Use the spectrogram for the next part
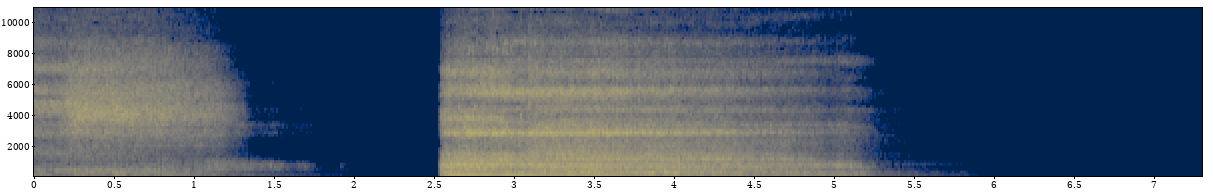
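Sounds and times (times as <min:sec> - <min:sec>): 
deep breaths during a seated breathing exercise: 0:00.0 - 0:02.0, 0:02.6 - 0:05.6.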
